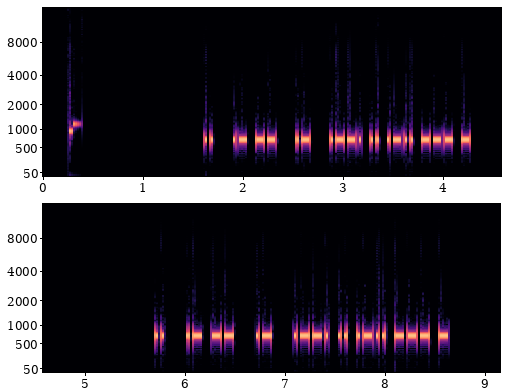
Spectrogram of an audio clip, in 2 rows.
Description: Morse code, heard as a keyed tone, about 34 wpm, 700 Hz. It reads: I AM A PILOT I AM A PILOT
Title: Speed-Racing Common QSO Phrases Encore - 28wpm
